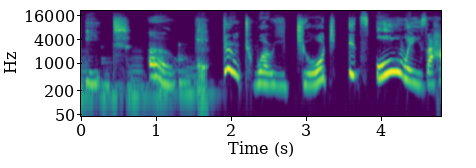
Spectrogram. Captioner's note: snorts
